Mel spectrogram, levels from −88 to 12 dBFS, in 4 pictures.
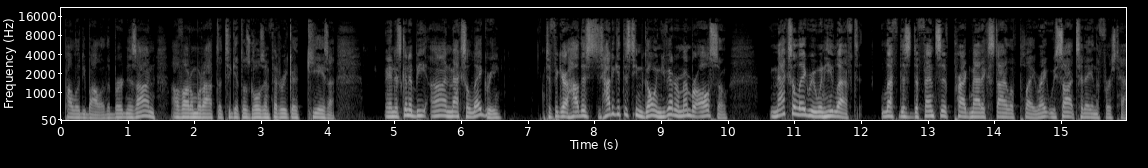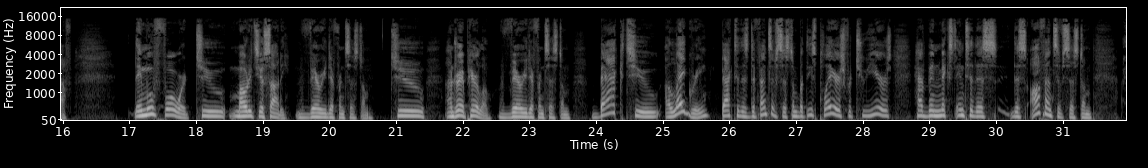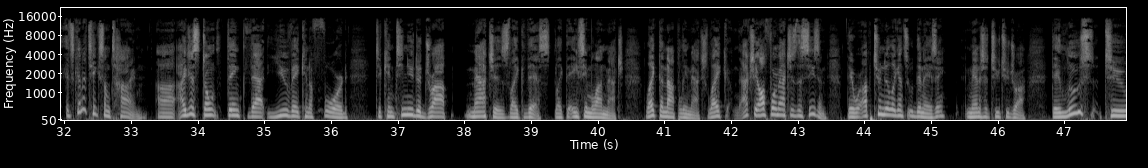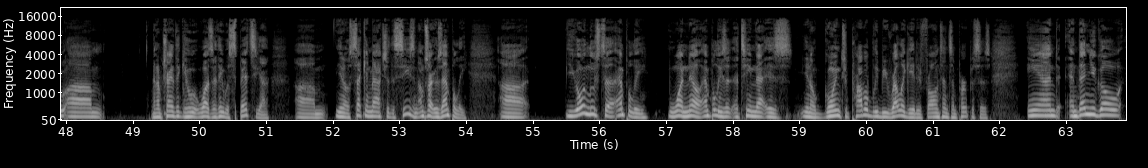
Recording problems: none

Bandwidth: 14.5 kHz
